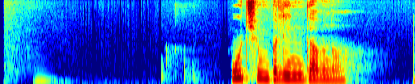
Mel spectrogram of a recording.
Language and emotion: Russian, neutral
